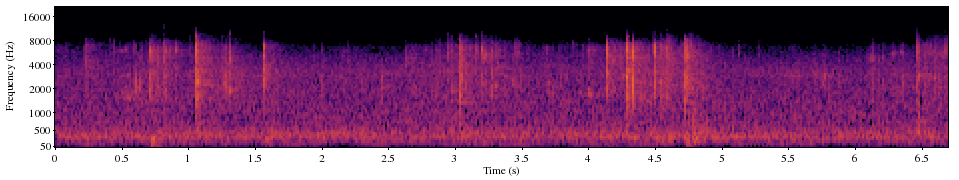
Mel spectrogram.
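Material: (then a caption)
Soap. A solid, dry white bar of soap, held in the hand, is shaved with a yellow utility knife blade. Short, crisp, bright clicks and scrapes come in uneven bursts over a low, steady background rumble, with each cut snapping off quickly and not ringing on.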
